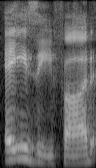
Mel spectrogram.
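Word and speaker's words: Azzi Fudd: going to yukon and it's a z fudd and not as e fun so i apologize for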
